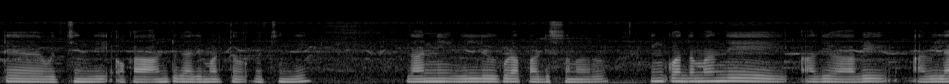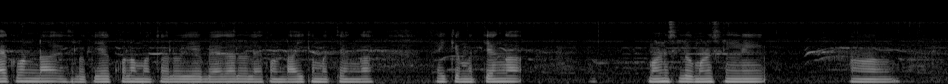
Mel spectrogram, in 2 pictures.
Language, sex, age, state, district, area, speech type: Telugu, male, 60+, Andhra Pradesh, Chittoor, rural, spontaneous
